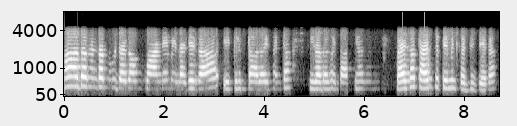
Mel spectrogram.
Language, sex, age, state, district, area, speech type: Hindi, female, 18-30, Bihar, Vaishali, rural, conversation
